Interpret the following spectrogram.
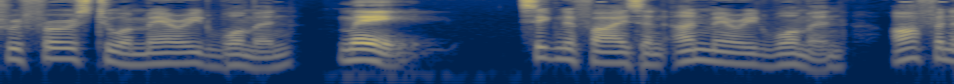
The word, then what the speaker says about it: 妹: The character Mei sounds similar to male, and we can imagine unmarried women having more time to send mail.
